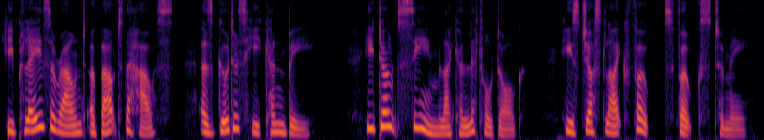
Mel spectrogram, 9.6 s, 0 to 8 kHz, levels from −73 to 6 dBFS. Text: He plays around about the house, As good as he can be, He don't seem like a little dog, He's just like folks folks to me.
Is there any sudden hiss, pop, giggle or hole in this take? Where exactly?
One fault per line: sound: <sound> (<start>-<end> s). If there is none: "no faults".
sound: dropout (8.2-8.3 s)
